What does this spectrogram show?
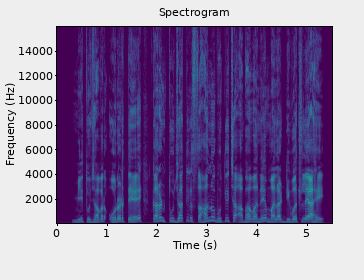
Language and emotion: Marathi, angry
